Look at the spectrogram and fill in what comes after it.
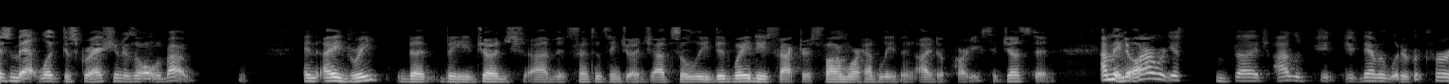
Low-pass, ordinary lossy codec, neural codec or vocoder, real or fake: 7.2 kHz; MP3, 24 kbps; autoencoder, 22.05 kHz, a latent of 192 numbers a frame, VITS, trained on one speaker; fake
